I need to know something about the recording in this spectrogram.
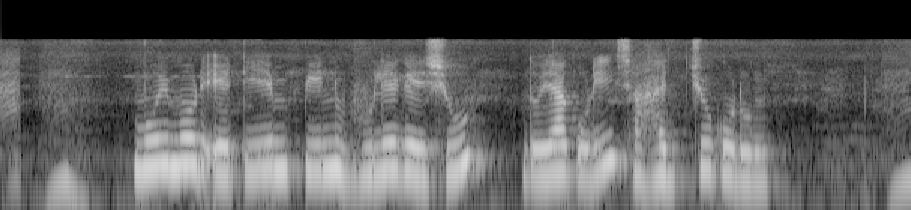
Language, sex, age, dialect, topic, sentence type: Bengali, female, 18-24, Rajbangshi, banking, statement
